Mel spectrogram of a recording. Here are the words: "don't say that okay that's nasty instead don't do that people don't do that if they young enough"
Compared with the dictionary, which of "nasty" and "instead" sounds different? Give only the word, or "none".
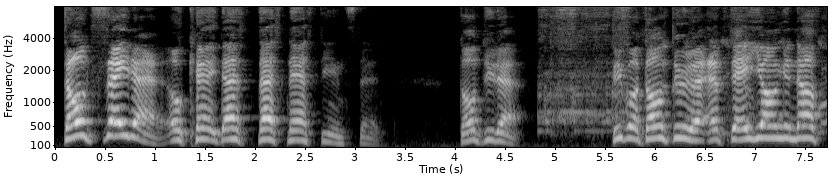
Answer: none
